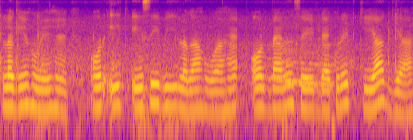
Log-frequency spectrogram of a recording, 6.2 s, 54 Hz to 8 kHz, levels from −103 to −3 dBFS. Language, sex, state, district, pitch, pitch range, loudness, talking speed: Hindi, male, Punjab, Fazilka, 175 Hz, 160-185 Hz, -19 LUFS, 155 wpm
